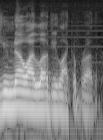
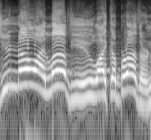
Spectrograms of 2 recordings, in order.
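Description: First: Low, hushed, subdued avowal; retold tearful answer. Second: Higher, louder retold avowal; insistent answer. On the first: Preacher voices Peter crying before Jesus, hushed and subdued. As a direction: answer softly and low, as if near tears. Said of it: "then Peter starts crying". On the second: Preacher voices Peter answering Jesus, insistent. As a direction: insist on it, swelling on KNOW and LOVE.

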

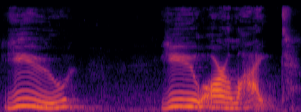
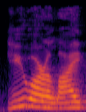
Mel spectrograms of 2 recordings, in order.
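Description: First: Soft unvoiced whisper. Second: Said in the usual way. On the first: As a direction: breathe it like a secret. Intimate repeat of scripture line.

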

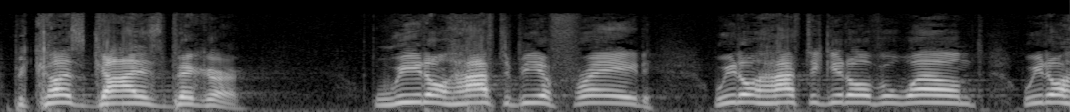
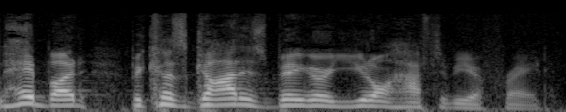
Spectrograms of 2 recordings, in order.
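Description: First: Louder, bolder take of the bedtime line; preached proclamation. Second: Put-on gentle reassurance to a child. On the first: Acted. Pastor proclaiming to the congregation that they need not fear, loud and bold. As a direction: declare it to the whole church. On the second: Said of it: "And I'll tell them".

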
